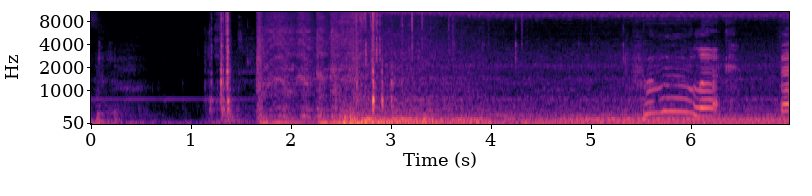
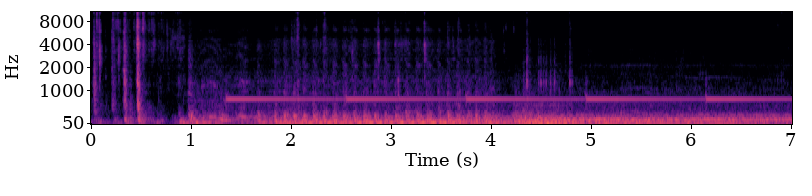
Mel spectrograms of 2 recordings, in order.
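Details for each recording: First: GMC Sierra pickup, about 255,000 miles, P0420/P0430 catalyst codes, crank after battery terminal disconnected 10 minutes to clear codes; starter turns briefly, engine catches at once into steady idle; check engine lights all off; normal start. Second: Truck with about 255,000 miles, check engine light on, owner suspects a clogged catalytic converter: a sluggish, labored cranking drone struggling to pick up speed before catching; slow cranking, cause unknown.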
